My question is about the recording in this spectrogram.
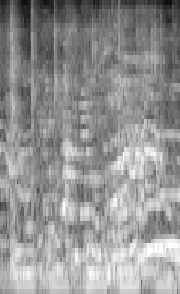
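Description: Upbeat background music with a steady beat, mixed with a roomful of children chattering and calling out.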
